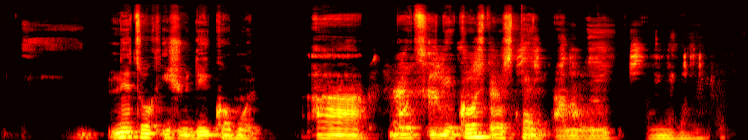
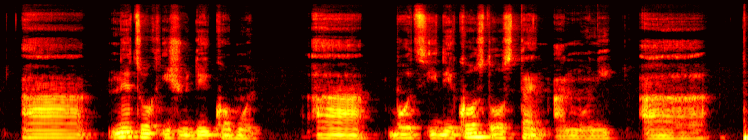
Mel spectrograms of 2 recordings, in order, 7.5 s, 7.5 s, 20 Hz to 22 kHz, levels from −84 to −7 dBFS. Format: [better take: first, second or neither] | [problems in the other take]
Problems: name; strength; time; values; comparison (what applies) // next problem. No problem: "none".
second | noise reduction (neural mask model Resemble Enhance denoiser)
